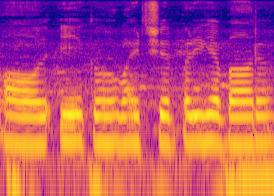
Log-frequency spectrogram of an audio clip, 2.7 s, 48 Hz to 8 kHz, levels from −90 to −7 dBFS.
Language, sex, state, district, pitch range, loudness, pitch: Hindi, female, Punjab, Kapurthala, 190-200 Hz, -15 LUFS, 195 Hz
